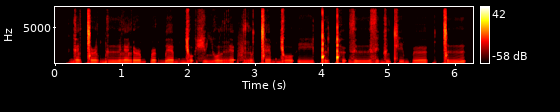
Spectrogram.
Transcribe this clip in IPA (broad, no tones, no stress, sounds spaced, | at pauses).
ɡ ɛ l ǀ ə˞ l ɡ͡b ɨː l ɛ l ɾ ə˞ b k͡p ə˞ ɡ͡b ɛ b ɟ o ʔ ç ɨ ʎ o l r ɛ ʔ f r ʊ ǀ ɛ b ɟ oː ʔ iː ǃ ɨ ǃʰ ø ʔ z ɨː z i ɡ ɨ l cʰ i b k͡p øː | ǀ ɨː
